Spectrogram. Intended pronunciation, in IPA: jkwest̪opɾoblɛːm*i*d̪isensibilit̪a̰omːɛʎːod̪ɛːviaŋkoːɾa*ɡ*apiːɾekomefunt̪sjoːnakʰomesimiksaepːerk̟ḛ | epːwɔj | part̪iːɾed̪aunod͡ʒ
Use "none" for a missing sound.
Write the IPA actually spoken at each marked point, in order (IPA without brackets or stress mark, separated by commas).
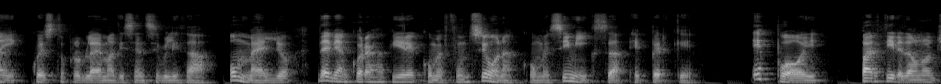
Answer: a, k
